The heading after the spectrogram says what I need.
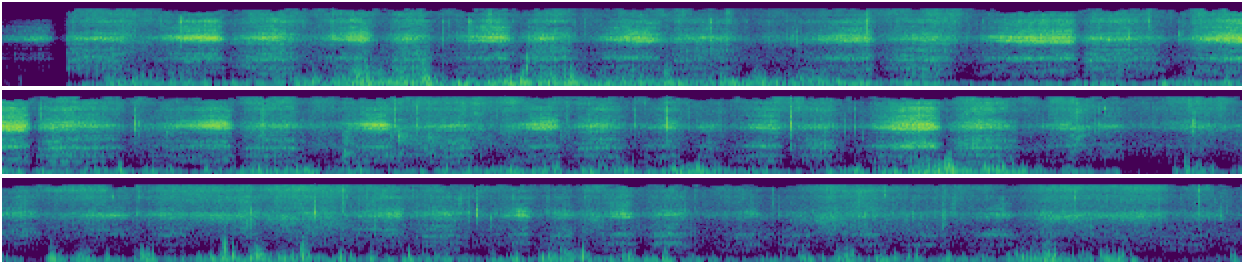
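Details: Dog with laryngeal paralysis: loud, harsh, rasping inspiratory breathing with a whistling edge, i.e. inspiratory stridor.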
